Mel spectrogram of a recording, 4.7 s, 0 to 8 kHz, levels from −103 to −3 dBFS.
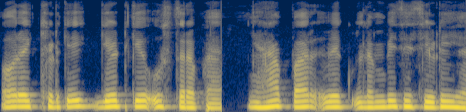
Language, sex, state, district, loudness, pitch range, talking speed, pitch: Hindi, male, Jharkhand, Palamu, -14 LUFS, 140-155 Hz, 195 wpm, 150 Hz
